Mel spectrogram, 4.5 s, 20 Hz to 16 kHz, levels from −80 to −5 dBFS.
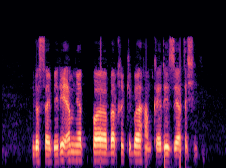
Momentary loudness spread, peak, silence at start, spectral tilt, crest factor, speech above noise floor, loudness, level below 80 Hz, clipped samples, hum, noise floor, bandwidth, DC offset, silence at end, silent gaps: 12 LU; 0 dBFS; 0.65 s; -3 dB/octave; 16 dB; 46 dB; -15 LUFS; -54 dBFS; under 0.1%; none; -60 dBFS; 8 kHz; under 0.1%; 0.6 s; none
